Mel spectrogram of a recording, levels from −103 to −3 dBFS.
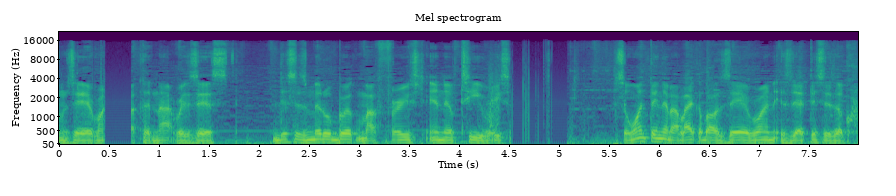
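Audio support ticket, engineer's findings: Intermittent contact at 0.33–0.85 s and 4.29–5.31 s. Signal drops out for about 270 ms, then about 560 ms, crackle at each break and faint hiss while open. Probable loose cable or plug; connection momentarily opening and reseating.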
